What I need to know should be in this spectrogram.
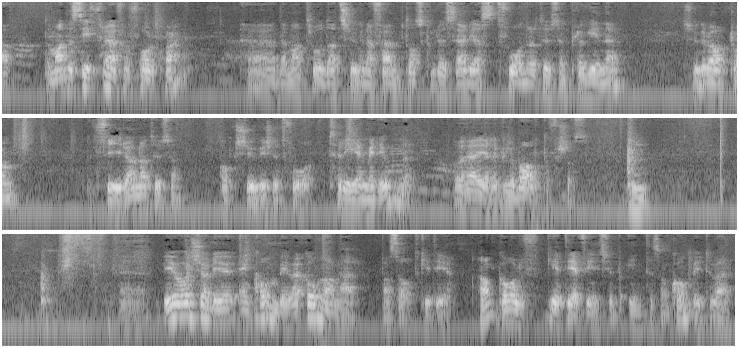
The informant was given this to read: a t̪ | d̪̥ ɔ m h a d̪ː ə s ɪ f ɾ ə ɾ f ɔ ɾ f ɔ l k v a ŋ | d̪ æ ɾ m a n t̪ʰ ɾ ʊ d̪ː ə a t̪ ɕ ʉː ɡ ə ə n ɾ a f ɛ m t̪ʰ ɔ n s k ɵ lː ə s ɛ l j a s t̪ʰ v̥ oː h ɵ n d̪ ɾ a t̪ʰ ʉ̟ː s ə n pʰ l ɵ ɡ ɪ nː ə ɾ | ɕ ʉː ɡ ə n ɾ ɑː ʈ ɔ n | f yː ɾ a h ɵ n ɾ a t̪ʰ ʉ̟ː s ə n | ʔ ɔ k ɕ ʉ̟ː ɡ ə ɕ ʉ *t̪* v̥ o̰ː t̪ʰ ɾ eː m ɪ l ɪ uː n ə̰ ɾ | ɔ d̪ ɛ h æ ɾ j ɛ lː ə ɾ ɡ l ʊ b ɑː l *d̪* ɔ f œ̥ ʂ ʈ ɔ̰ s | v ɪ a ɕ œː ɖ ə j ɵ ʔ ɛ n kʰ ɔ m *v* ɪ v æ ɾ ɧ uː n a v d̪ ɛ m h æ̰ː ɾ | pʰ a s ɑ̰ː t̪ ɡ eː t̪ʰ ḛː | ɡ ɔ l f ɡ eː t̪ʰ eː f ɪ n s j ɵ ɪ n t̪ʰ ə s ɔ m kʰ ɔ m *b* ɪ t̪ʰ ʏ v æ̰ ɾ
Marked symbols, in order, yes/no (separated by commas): no, no, no, yes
